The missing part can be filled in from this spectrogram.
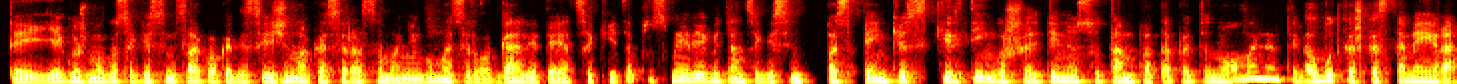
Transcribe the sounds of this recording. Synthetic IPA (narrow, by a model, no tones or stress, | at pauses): t̪ɐɪjɛɪɡʊʒmoːɡʊsɐkʲiːsʲɪmsɑːkoːkɐt̪jɪsɐɪʒʲɪnoːkɐsiːɾɐsɐmoːnʲɪŋɡʊmɐsɪɾʋɐt̪ɡɑːlʲɪt̪ɐɪɐt̪sɐkʲiːt̪ʲɐpɾɐsʲmʲɛɪɾjɛɪɡʊt̪ʲɛnsɐkʲiːsʲɪmpɐspʲɛŋʲkʲʊssʲkʲɪɾʲt̪ʲiŋɡʊʃɐlʲt̪ʲɪnʲʊsʊt̪ɐmpɐt̪ɐpɐt̪ʲɪnuɔmoːnʲɛt̪ɐɪɡɐlˠbuːt̪kɐʃkɐst̪ɐmʲɛiːɾɐ̰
